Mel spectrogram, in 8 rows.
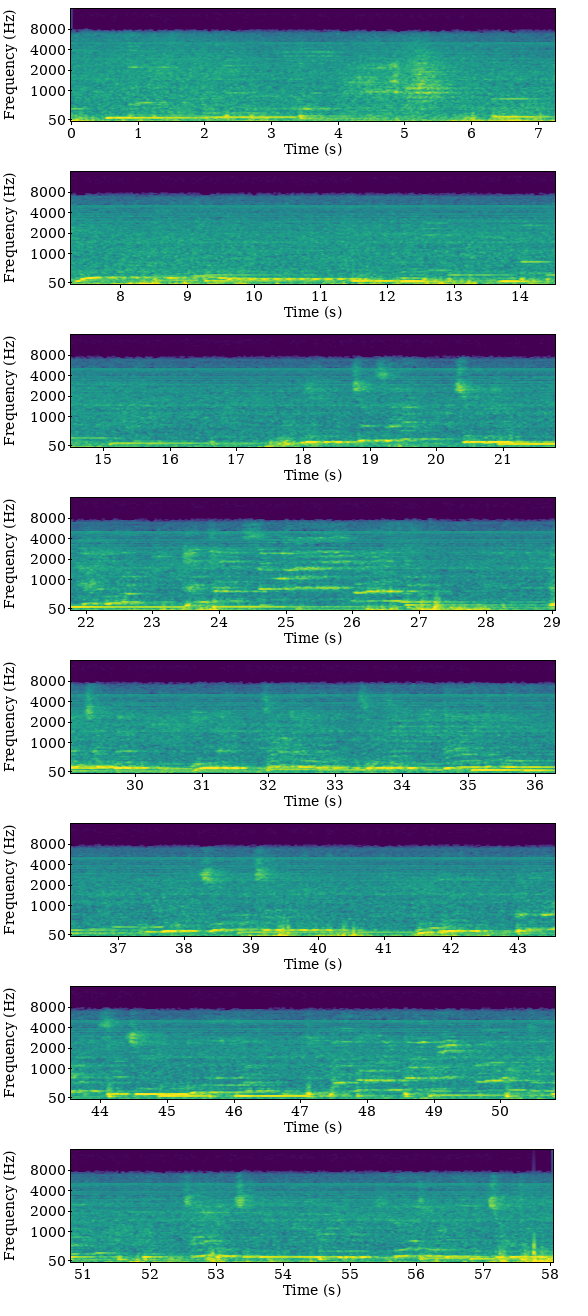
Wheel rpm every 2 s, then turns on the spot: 0, 0, 0, 0, 0, 0, 0, 0, 0, 0, 0, 0, 0, 0, 0, 0, 0, 0, 0, 0, 0, 0, 0, 0, 0, 0, 0, 0, 0.
none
